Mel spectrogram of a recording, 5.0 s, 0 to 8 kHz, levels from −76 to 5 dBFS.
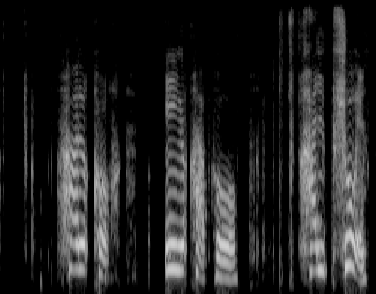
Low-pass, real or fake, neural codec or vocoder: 7.2 kHz; fake; codec, 44.1 kHz, 7.8 kbps, Pupu-Codec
